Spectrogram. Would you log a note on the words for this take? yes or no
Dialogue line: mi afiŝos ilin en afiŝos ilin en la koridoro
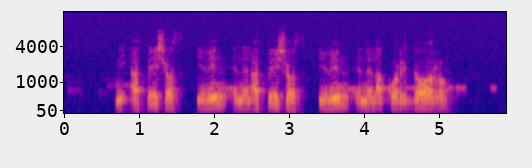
no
